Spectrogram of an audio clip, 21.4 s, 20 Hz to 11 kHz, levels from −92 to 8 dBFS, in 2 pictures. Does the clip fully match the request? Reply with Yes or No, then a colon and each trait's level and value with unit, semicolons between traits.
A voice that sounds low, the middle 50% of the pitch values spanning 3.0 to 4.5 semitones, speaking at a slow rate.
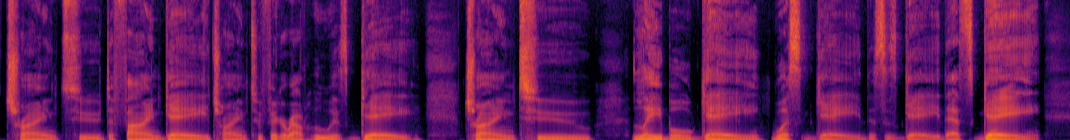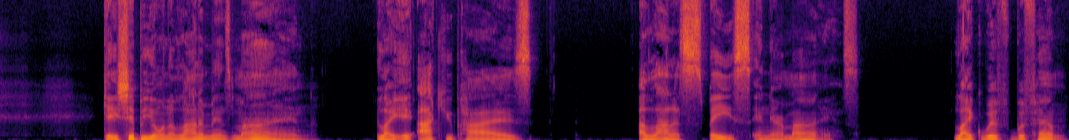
Yes: very low, 80 Hz; average, 3.5 semitones; slow, 125 wpm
